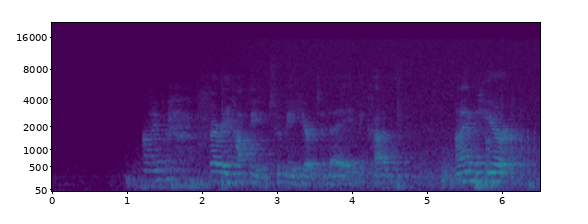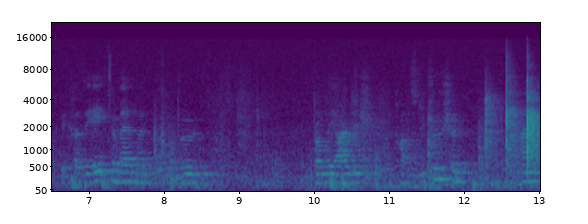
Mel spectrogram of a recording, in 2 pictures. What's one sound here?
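An elderly woman speaks calmly through a headset microphone.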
